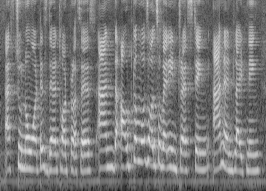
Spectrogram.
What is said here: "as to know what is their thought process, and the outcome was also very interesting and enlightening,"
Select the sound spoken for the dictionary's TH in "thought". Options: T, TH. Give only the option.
T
